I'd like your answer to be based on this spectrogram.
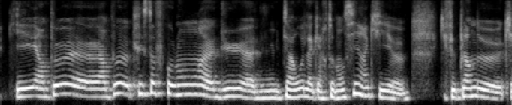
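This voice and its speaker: The tone is dark and mellow, with lively intonation. The pace is moderate, and room echo can be heard. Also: woman. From France. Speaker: tarot reader and researcher. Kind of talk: interview. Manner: halting, many hesitations.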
